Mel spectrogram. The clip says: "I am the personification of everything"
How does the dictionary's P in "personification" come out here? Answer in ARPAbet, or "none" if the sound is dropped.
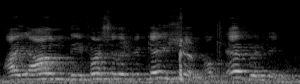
F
